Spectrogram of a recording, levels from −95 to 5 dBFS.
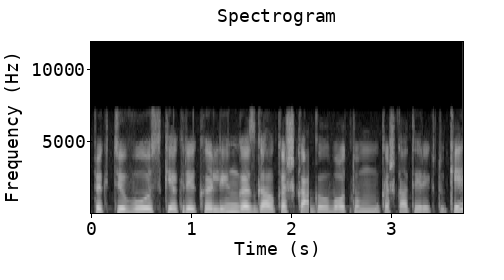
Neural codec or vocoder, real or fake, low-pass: none; real; 7.2 kHz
